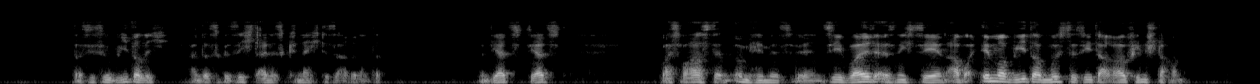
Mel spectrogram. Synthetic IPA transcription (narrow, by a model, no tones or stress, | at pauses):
d̥a̰ːsz̥iːzoːviːdɐlɪç | ʔa̰ndasɡ̥əzɪçtʔaɪnəsknɛçtəsɛ̰ʁɪnɐtʰə | ʔʊntjɛt͡stjɛt͡st | va̰sv̥aːɛsd̥ɛnʊmɦɪml̩sv̥ɪ̰lənziːvɔltəɛsnɪçtz̥eːənʔa̰ːbɐʔɪmɐviːdɐmʊstəziːda̰ʁa̰ʊfhɪnʃtaʁən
